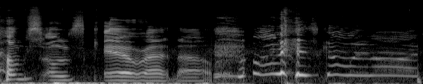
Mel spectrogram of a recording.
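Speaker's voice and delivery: high, slow, wailing panic; mock scared. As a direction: squeal it out in hammed-up terror.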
